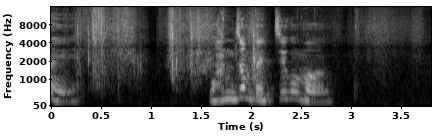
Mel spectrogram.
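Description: A young man talks calmly and closely.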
